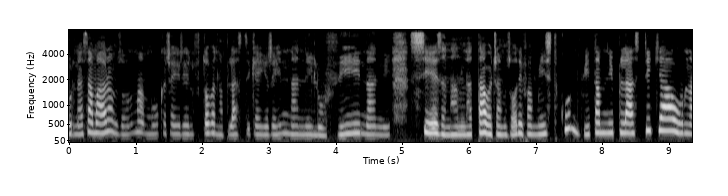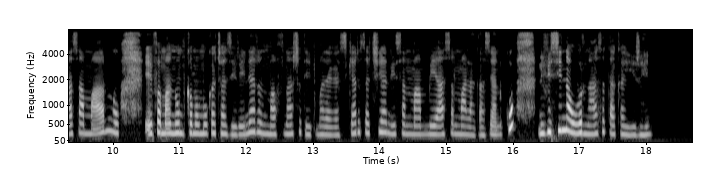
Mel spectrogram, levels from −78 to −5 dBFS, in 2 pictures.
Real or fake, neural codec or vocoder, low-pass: real; none; 7.2 kHz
